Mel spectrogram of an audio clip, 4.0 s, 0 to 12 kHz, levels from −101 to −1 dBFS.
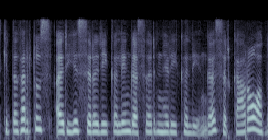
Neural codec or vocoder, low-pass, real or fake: codec, 16 kHz, 0.8 kbps, ZipCodec; 7.2 kHz; fake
